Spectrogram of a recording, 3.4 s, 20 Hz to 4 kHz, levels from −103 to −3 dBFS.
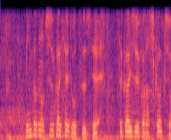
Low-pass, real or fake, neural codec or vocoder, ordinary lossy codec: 3.6 kHz; fake; codec, 16 kHz, 4 kbps, X-Codec, HuBERT features, trained on LibriSpeech; none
